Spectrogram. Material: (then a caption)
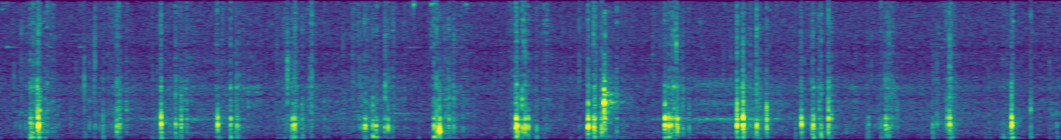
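Leather. Long blue nails scratch and tap the side of a red pebbled-leather handbag, soft and hollow, while the other hand holds the bag. The result is a quick, uneven series of dry, crisp taps and scratchy crinkles, about two or three per second, centered in the upper midrange with no low end. Each sound stops almost at once.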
